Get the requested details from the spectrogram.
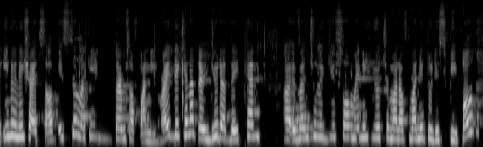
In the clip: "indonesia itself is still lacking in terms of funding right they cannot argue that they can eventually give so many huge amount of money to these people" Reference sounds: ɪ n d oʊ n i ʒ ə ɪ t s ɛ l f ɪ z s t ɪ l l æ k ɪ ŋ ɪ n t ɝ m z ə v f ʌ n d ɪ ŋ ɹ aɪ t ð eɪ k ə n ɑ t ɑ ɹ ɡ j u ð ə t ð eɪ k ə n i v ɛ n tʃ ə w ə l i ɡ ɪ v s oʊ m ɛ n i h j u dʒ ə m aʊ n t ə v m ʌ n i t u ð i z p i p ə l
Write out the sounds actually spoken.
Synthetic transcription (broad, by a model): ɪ n d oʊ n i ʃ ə ɪ t s ɛ l f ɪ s t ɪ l l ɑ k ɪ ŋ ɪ n t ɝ m s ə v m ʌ n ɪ ɹ aɪ t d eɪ k ə n ɑ t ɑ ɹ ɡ j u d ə t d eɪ k ə n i v ɛ n tʃ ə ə l i ɡ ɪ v s oʊ m ɛ n i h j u tʃ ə m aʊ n ə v m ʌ n i t u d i s p i p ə l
